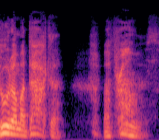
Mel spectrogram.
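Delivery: put-on breathless voice. Imitating a man nobody would believe: imitating someone breathless. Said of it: "He's all breathless and sweaty".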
